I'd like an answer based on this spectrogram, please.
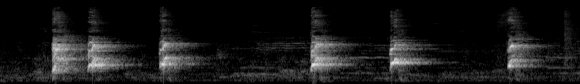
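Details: Flake the Samoyed puppy barks while playing with his first big ball: a quick pair, a third bark, a pause, then three spaced single barks, all high and sharp.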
